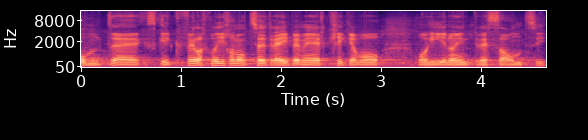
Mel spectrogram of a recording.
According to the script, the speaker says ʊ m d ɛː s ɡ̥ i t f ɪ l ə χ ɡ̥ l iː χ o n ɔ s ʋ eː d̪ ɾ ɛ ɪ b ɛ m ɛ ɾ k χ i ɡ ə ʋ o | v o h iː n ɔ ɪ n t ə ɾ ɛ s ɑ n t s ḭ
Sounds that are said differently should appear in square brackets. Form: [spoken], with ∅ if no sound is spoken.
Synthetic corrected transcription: ʊ [n] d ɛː s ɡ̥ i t f ɪ l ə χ ɡ̥ l iː χ o n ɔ [t͡s] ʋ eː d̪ ɾ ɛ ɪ b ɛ m ɛ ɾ k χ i ɡ ə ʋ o | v o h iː n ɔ ɪ n t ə ɾ ɛ s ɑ n t s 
